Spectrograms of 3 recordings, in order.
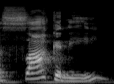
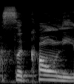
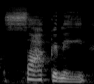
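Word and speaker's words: Saucony: For me, I have on the Sakccin. And yes, that's Sakccin, not Sakonei.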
